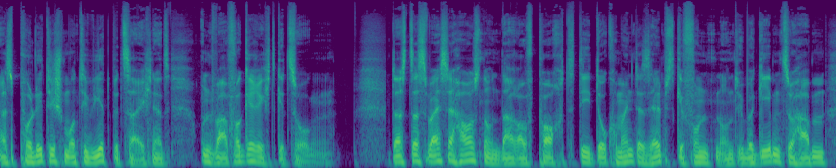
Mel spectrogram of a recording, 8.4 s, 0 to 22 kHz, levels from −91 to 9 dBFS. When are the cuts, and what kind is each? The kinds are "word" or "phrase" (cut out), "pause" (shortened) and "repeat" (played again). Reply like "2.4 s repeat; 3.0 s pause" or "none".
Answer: none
